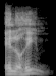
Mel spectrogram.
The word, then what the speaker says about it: Elohim: desde el principio es un nombre que se pronuncia Elohim Y quién es ese Elohim porque ese nombre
